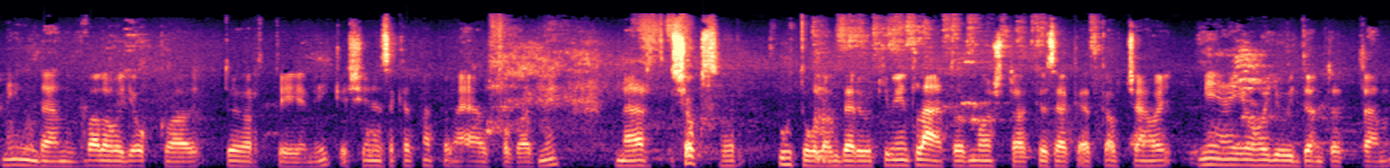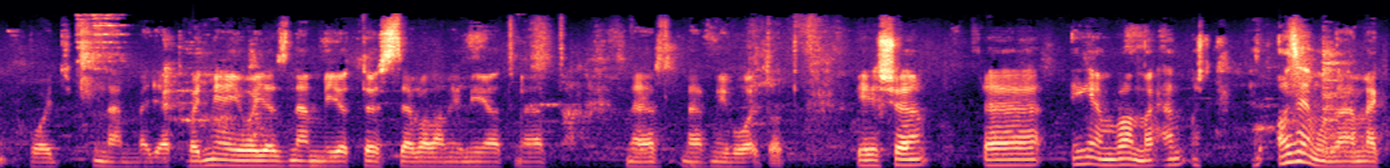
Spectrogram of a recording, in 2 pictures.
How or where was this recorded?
busy venue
